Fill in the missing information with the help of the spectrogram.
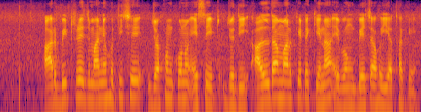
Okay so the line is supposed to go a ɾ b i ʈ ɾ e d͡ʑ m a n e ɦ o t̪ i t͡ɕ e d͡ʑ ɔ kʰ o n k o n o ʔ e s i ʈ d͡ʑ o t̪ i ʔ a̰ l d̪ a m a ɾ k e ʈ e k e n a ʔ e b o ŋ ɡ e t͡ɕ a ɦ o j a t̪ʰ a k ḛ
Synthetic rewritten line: a ɾ b i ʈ ɾ e d͡ʑ m a n e ɦ o t̪ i t͡ɕʰ e d͡ʑ ɔ kʰ o n k o n o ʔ e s i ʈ d͡ʑ o d̪ i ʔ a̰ l d̪ a m a ɾ k e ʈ e k e n a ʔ e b o ŋ b e t͡ɕ a ɦ o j a t̪ʰ a k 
